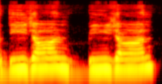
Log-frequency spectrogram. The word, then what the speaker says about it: Bijan: They're like think Dijon mustard, and there you go, Bijan Robinson.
